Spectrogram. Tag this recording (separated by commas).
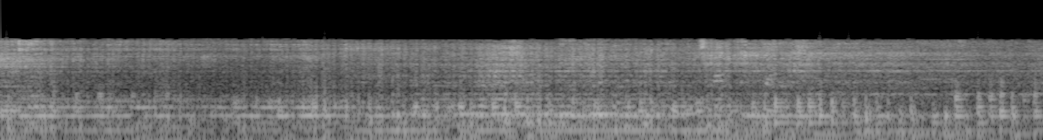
Music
